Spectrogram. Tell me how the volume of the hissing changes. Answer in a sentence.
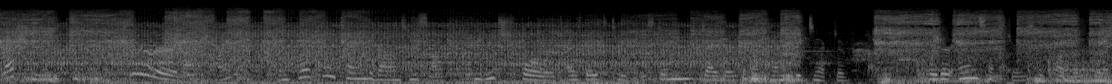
The loudness of the hissing goes down, then up.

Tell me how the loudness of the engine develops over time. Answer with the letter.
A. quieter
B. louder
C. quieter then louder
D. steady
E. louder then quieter
A.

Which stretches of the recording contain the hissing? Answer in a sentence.
The hissing can be heard from 0.0 to 11.0 s.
